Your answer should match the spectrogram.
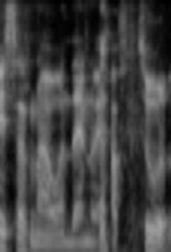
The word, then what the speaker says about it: Arnau: Like, you've got to roll the R for Arnau.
